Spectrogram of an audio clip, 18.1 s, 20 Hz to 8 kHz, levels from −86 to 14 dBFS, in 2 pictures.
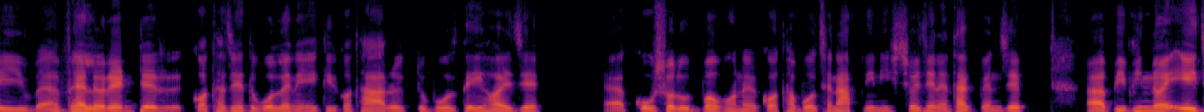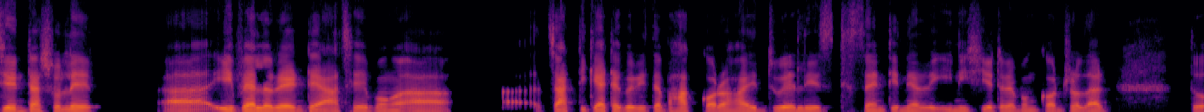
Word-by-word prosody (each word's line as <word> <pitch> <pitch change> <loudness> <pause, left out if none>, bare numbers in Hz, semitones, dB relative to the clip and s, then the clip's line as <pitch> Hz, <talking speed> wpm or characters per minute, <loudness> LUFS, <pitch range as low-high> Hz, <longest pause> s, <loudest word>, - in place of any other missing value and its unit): এই 125 - +1 0.2
ভা 85 - 0 0.2
'ভ্যালরেন্টের' 135 +6 +3 0.3
কথা 115 +2 -2
যেহেতু 125 +1 -2
বললেন 110 0 +1 0.2
এটির 115 +3 -9
কথা 110 - -7
আরো 95 - -2
একটু 115 - -9
বলতেই 115 +8 -1
হয়। 100 -3 +2
যে 100 - +2 0.6
আ - - -1 0.2
কৌশল 140 +2 +1
উদ্ভাবনের 115 -1 -2
কথা 105 +3 -2
বলছেন। 100 +2 -2
আপনি 130 - -11
নিশ্চয়ই 155 +12 -4
জেনে 135 -5 -1
থাকবেন 105 0 -1
যে 105 - +3 0.6
আ - - +6 0.2
বিভিন্ন 135 +7 -1 0.3
এজেন্ট 125 +2 +3
আসলে 115 0 +2 0.7
আ - - +4 0.4
এই 105 - +5
'ভ্যালরেন্টে' 100 0 +5
আছে 105 - -9
এবং 100 0 -2 0.2
আ - - +3 1.0
৪ - - +5
টি - - -6
ক্যাটাগরিতে 105 0 +2
ভাগ 100 -1 +3
করা 100 -1 +3
হয়। 95 -1 +2
জুয়েলিস্ট, 100 -1 0 0.2
সেন্টিনেল, 95 -1 -2 0.2
ইনিশিয়েটর, 100 0 -3
এবং 100 +1 -6
কন্ট্রোলার। 90 -2 -1 0.7
তো - - -1
105 Hz, 150 wpm, -27 LUFS, 100-125 Hz, 1.0 s, আ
